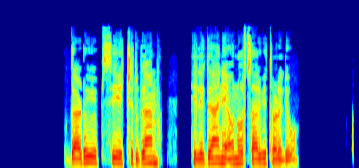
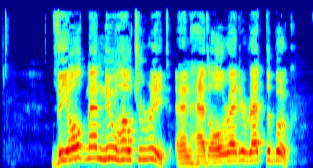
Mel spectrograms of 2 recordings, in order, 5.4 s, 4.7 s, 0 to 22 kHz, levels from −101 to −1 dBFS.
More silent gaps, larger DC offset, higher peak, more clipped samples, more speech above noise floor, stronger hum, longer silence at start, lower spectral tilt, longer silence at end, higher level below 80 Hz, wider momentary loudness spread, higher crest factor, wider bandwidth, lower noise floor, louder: first, 2.69-2.86 s vs none; neither; about the same, -2 dBFS vs -2 dBFS; neither; first, over 74 dB vs 53 dB; neither; first, 0.95 s vs 0.8 s; first, -6 dB/octave vs -4.5 dB/octave; first, 0.95 s vs 0.35 s; about the same, -62 dBFS vs -60 dBFS; about the same, 8 LU vs 8 LU; about the same, 16 dB vs 16 dB; second, 11.5 kHz vs 16.5 kHz; first, under -90 dBFS vs -69 dBFS; about the same, -17 LUFS vs -16 LUFS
